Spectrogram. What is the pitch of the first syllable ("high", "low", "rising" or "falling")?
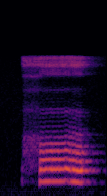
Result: high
